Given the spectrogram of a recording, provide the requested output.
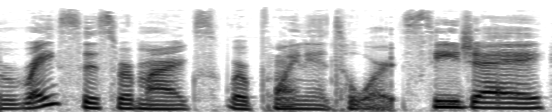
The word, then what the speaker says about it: Ceejai: On this particular episode, on the finale that we're talking about, CJ, which is spelled CEEJAI.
